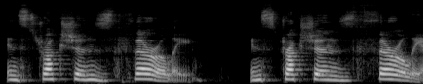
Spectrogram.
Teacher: The tongue is inside for the Z, instructions, and then you push it forward for the TH. Try to do it smoothly.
